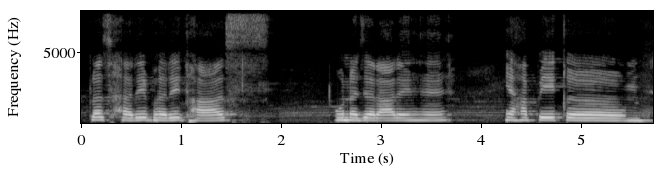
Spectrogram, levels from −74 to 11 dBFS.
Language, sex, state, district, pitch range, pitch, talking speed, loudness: Hindi, female, Chhattisgarh, Raipur, 195-215 Hz, 205 Hz, 135 wpm, -11 LUFS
